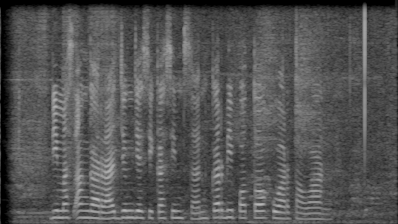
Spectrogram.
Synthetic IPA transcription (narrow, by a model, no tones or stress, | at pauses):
dimasaŋɡaɾad͡ʒɨŋd͡ʒɛsikasimsɔnkɨrdipɔt̪ɔkuwart̪awan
